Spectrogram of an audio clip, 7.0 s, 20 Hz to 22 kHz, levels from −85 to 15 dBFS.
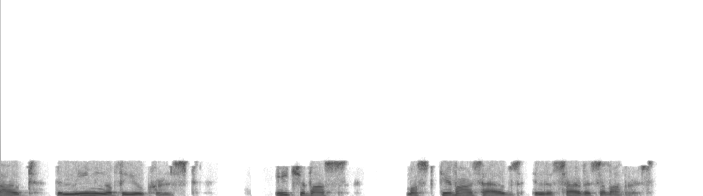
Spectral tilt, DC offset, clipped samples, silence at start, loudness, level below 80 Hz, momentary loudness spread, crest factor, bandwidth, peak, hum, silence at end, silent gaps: -4 dB/octave; under 0.1%; under 0.1%; 0 s; -19 LUFS; -70 dBFS; 12 LU; 16 dB; 4.2 kHz; -4 dBFS; none; 0.5 s; 2.19-2.44 s, 2.52-2.60 s, 3.65-4.04 s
